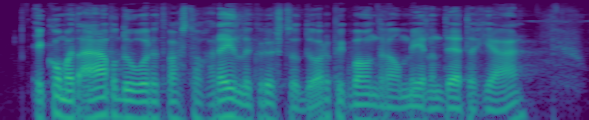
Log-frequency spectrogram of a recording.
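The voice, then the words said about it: Slight northern Dutch Frisian accent. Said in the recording (Dutch): “Oorspronkelijk kom ik uit Friesland. Misschien kunnen jullie dat ook nog horen ... Een beetje noordelijk accent.”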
